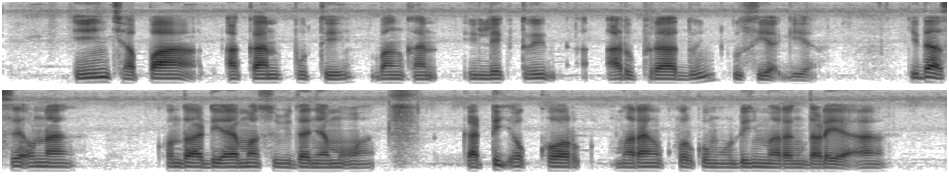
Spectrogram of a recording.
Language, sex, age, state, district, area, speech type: Santali, male, 30-45, West Bengal, Bankura, rural, spontaneous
